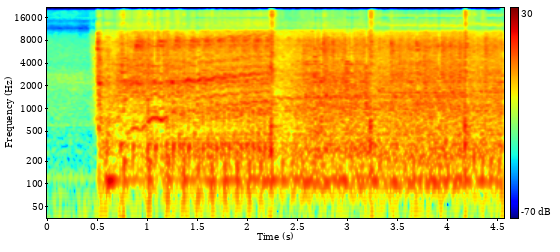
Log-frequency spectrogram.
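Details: Antique two-stroke inboard marine engine, sat 35 years and non-running, spun over with a drill: about four uneven compression chuffs a second but it never catches; cranks without starting, fuel system suspected.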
